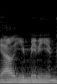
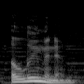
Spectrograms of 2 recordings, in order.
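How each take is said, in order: First: It is said the British way, five syllables. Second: It is said the American way, four syllables. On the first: The speaker calls it right. "It's because it's written wrong in there!" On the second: The speaker calls it wrong. "You got me, Americans! Well done! I said it!"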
